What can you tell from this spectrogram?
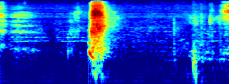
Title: Me singing black pink how you like That￼ I sneeze on accident I said sorry at last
